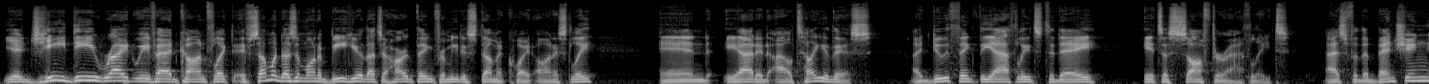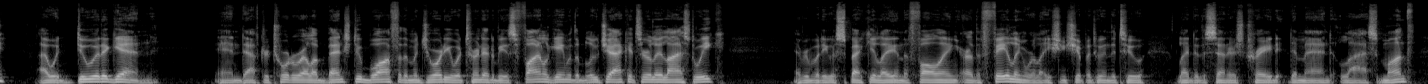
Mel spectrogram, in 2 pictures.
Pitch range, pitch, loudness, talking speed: 95-120 Hz, 105 Hz, -23 LUFS, 195 wpm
